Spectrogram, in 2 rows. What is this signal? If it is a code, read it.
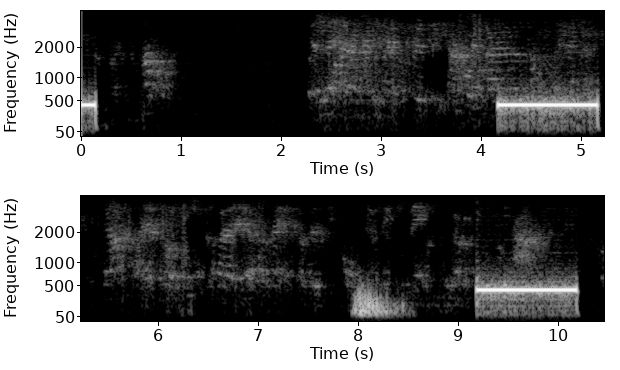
Ringback tone (Europe, 425 Hz), with speech.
